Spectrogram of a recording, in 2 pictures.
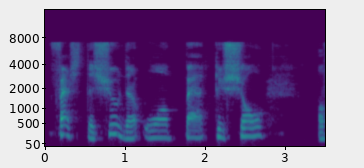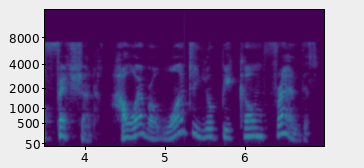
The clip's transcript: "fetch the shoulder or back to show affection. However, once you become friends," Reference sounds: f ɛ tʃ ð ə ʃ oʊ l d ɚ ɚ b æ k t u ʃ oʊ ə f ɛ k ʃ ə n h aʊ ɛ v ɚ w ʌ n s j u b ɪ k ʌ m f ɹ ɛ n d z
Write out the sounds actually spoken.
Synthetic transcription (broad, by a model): f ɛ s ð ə ʃ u d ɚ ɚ b æ k t u ʃ oʊ ə f ɛ k ʃ ə n h aʊ ɛ v ɚ w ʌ n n j u b ɪ k ʌ m f ɹ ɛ n d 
